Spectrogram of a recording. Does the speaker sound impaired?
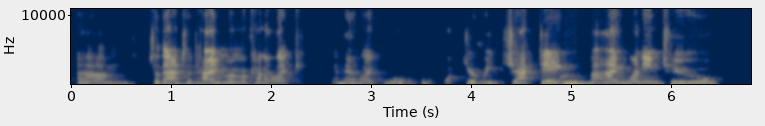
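Yes: profound hearing loss, congenital; profound hearing loss from birth, cochlear implant at age 3, hearing assistive technology, limited basic sign language; uses own voice, pins speaker next to interpreter in video calls; developed speech and listening skills after implant, became more independent in listening and speech.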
